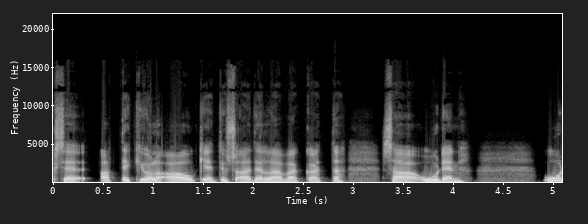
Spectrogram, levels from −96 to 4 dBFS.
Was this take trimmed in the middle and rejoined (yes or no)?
no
